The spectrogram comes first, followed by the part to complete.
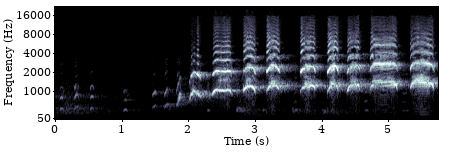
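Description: A monkey gives a run of loud, harsh screeches that climb in pitch and repeat rapidly.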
